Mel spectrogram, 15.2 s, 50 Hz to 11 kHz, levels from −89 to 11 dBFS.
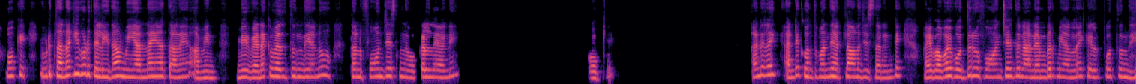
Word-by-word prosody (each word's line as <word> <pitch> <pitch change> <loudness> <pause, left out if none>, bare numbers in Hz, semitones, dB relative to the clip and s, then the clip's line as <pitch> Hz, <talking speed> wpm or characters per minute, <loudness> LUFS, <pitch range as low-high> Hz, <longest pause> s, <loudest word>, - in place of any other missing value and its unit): Okay. 290 +3 -2 0.2
ఇప్పుడు 310 +4 -1
తనకి 295 +5 +6
గూడా 355 -1 +4
తెలీదా? 255 -1 +3
మీ 255 - +1
అన్నయ్య 265 +3 +3
తనే 245 +1 +1 0.2
అయ్ 220 - -1
మీన్ 225 -1 -2 0.3
మీరు 245 0 +2
వెనక్కి 245 +5 +2
వెళ్తుందీను, 260 +2 -1 0.4
తను 260 -1 0
ఫోన్ 270 +1 0
చేసింది 275 -3 -2
ఒక్కల్లే 255 +1 0
అని. 260 +5 -6 1.9
ఓకె. 220 - -9 1.9
అంటే 275 +4 +1
లైక్ 335 +1 +1
అంటే 270 +5 +1
కొంతమంది 255 0 0
ఎట్లా 260 +2 +1
ఆలోచిస్తారంటే 235 0 -4 0.4
అయ్‌ 235 - +3
బాబోయ్! 260 +4 +5
వద్దు 260 +3 0
నువ్వు 290 -2 -1
ఫోన్ 250 0 -2
చెయ్యొద్దు, 275 +1 +1
నా - - +3
నంబర్ 265 +3 0
మీ 255 - -3
అన్నయ్యకెళ్ళిపోతుంది 255 -1 -3
255 Hz, 140 wpm, -22 LUFS, 245-275 Hz, 1.9 s, తనకి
